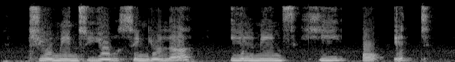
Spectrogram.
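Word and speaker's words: ils: Il, S is once again silent, it means they.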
